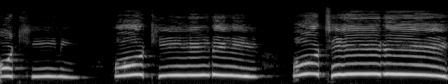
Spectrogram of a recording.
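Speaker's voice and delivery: very high, squeaky creature call, each word stretched. A host answering a fan question does a Jawa mating call impression. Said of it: "as far as an impression of their mating call".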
